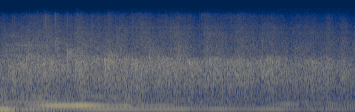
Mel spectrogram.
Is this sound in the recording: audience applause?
yes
